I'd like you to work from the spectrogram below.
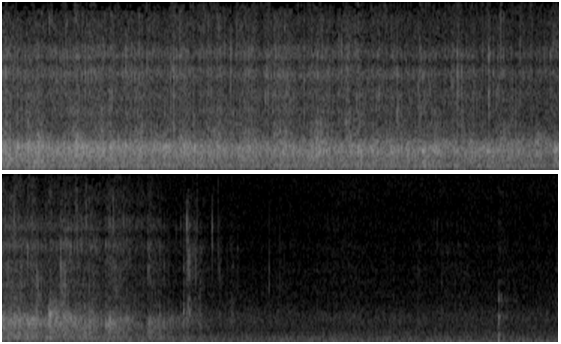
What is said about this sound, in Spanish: ¿No le dan un aplauso al Señor? Gracias, Señor.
